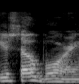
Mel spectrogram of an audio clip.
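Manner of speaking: plain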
